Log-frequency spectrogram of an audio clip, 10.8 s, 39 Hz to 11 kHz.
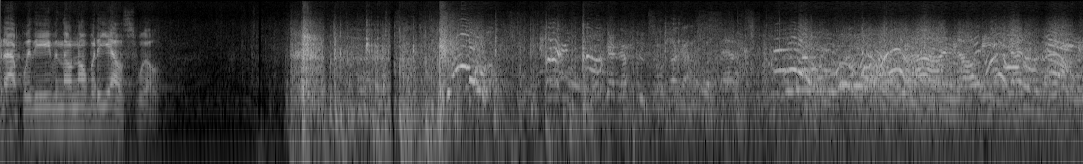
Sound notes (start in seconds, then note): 2.9 elbow thuds; 4.2 fist thuds; 5.4 all chattering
